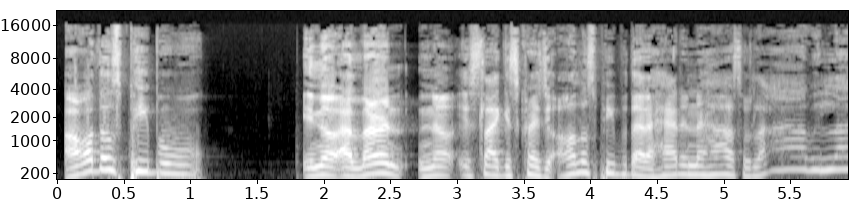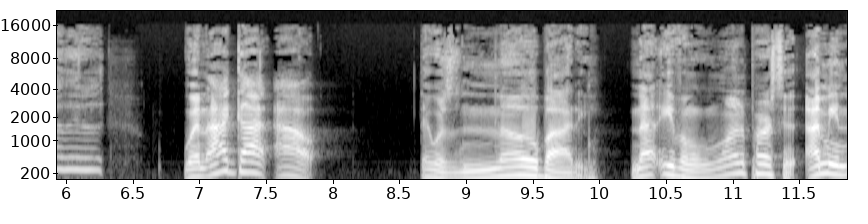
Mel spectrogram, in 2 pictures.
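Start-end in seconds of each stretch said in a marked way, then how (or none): 5.4-6.3 higher, airy lazy cheer; a hint of freeloaders enjoying themselves; mock partying friends. Hangers-on in his house, a high careless mock cheer.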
